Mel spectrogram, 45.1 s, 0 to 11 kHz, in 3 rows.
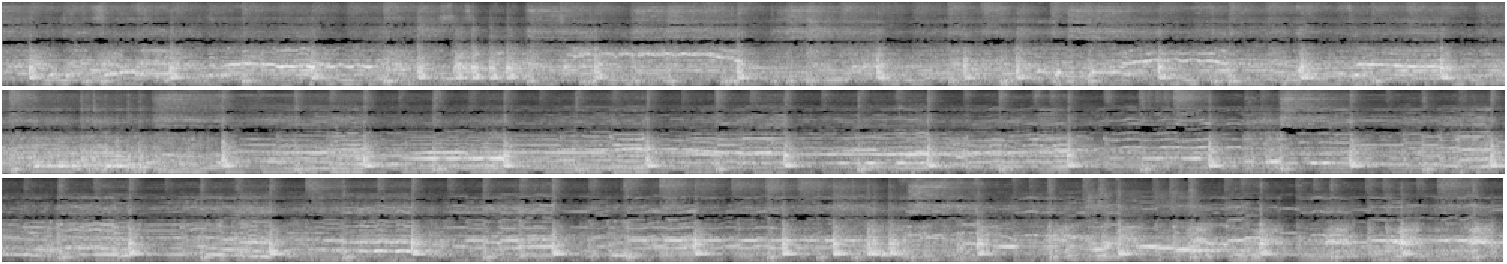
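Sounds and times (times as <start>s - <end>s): fast drum beat: 0.0s - 18.0s, 36.7s - 45.0s
bass guitar: 0.0s - 45.0s
distorted electric guitar lead: 0.0s - 45.0s.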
